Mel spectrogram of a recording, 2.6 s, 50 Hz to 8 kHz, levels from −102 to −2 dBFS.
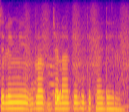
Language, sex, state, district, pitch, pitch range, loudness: Hindi, female, Arunachal Pradesh, Lower Dibang Valley, 155 Hz, 150-155 Hz, -16 LUFS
